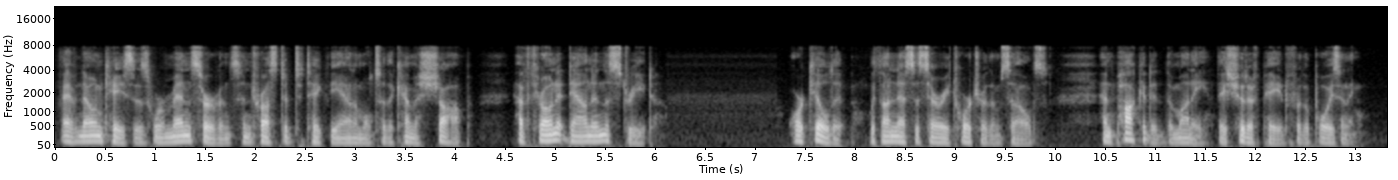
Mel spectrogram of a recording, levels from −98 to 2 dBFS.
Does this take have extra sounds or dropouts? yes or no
no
